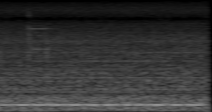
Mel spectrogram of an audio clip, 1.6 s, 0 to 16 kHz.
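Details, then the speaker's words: 12k Growatt low-frequency split-phase off-grid inverter running a 240 V 18,000 BTU mini split heat pump; its internal cooling fan kicks on to cool components, a steady low hum with even airy rush, no rattle; normal cooling fan running. "there's that fan that kicked down again you can hear running"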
